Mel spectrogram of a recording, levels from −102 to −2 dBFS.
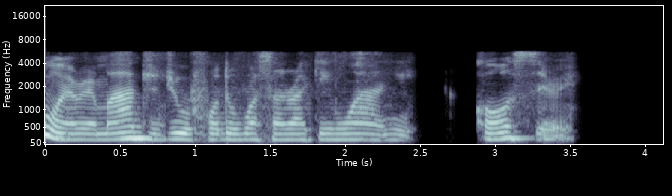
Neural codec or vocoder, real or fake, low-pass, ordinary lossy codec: codec, 16 kHz, 4 kbps, X-Codec, HuBERT features, trained on balanced general audio; fake; 5.4 kHz; none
